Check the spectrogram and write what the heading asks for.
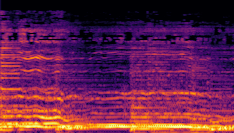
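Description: A woman singing long, held wordless notes with a slight waver into a handheld microphone, over acoustic guitar accompaniment.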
